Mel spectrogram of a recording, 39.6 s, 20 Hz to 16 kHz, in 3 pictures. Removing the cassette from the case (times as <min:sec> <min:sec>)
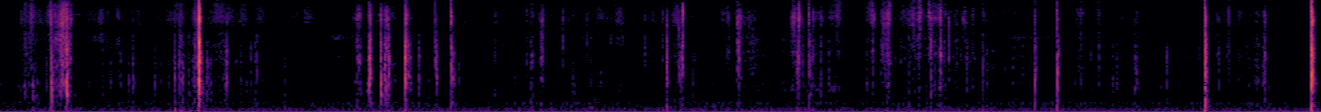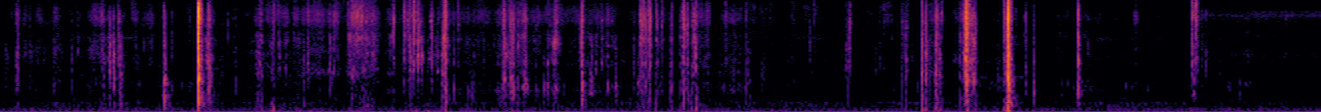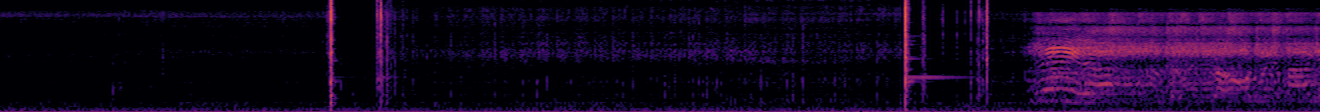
0:22.2 0:24.1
